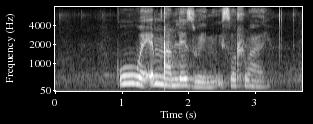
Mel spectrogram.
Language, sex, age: Xhosa, female, 22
